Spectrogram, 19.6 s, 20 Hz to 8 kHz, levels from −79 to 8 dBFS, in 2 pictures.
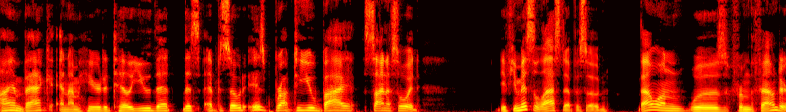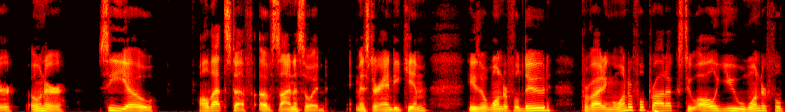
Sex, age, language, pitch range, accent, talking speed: male, 20-39, English, 115-150 Hz, American, 155 wpm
